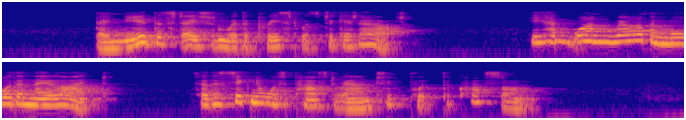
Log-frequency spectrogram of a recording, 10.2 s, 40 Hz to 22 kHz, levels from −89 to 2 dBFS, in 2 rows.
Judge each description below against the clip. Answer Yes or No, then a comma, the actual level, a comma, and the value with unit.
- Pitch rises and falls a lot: Yes, wide, 7.4 semitones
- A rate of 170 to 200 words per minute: Yes, average, 175 wpm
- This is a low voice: No, high, 190 Hz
